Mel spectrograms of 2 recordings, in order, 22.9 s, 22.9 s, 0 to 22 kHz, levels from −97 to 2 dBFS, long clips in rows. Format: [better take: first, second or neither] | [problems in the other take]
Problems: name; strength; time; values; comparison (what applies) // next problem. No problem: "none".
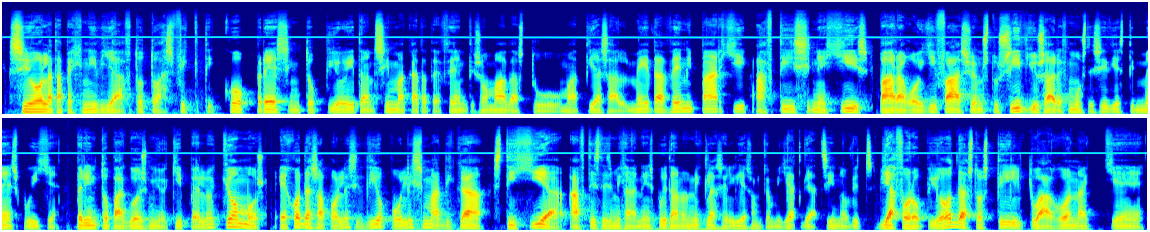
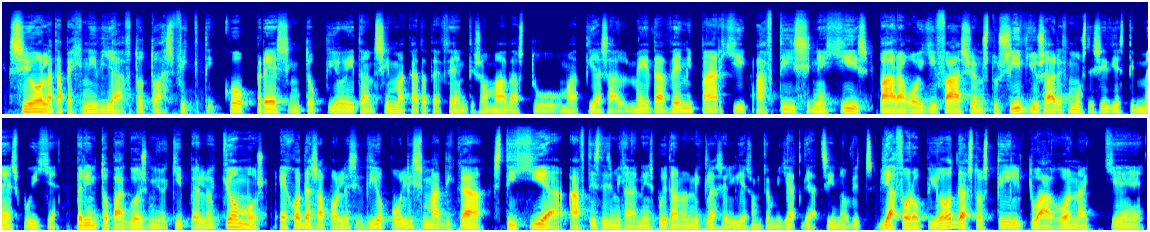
second | high-pitched whine; faint; throughout; 6 kHz, 25 dB below the speech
